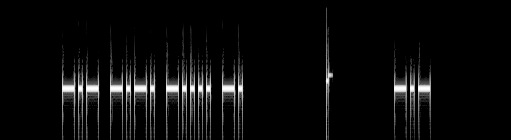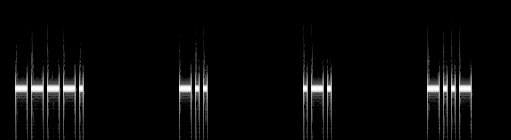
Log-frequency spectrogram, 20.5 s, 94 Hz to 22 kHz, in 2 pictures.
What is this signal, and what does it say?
Morse code, heard as a keyed tone, about 15 wpm, spaced as for 6 wpm, 700 Hz. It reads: KC6N K9DRX
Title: USA Call Signs - 8x Character Spacing - 15wpm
